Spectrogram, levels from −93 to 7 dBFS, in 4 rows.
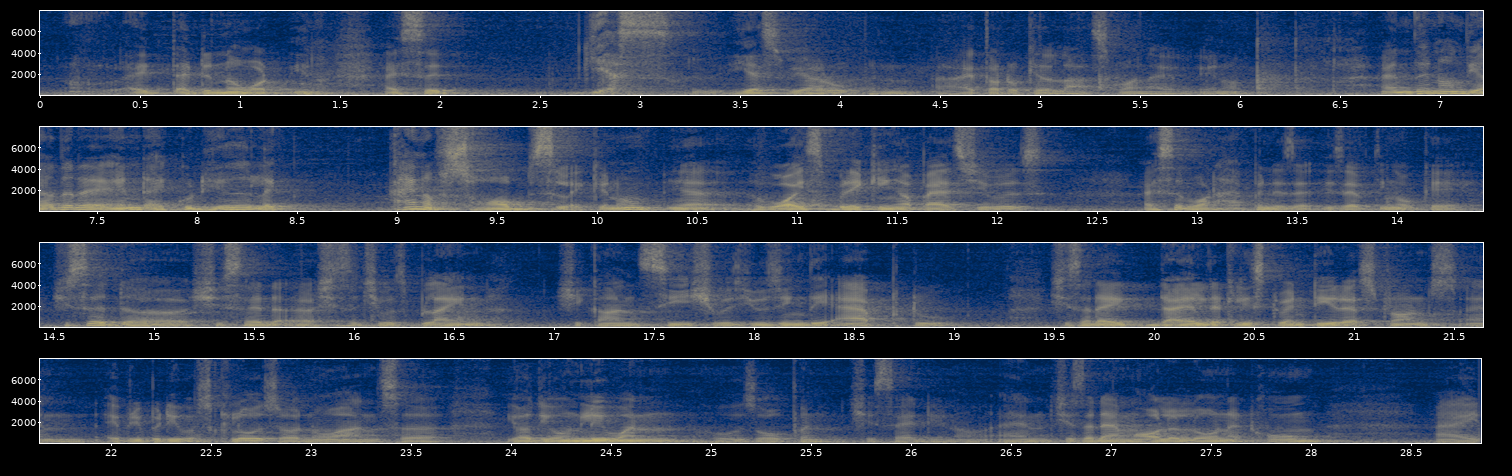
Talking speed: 230 wpm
